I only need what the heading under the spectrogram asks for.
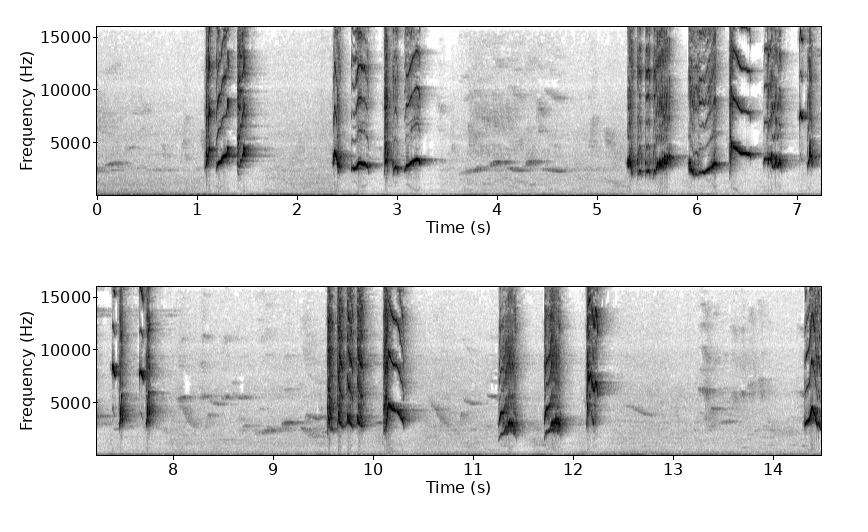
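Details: Long ngeplong performance by a caged orange-headed thrush, meant to bring listening birds into breeding condition: clusters of loud, varied whistles and sharp high notes, with short sweeping chirps in between, repeated over fourteen seconds, steady low hum throughout.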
